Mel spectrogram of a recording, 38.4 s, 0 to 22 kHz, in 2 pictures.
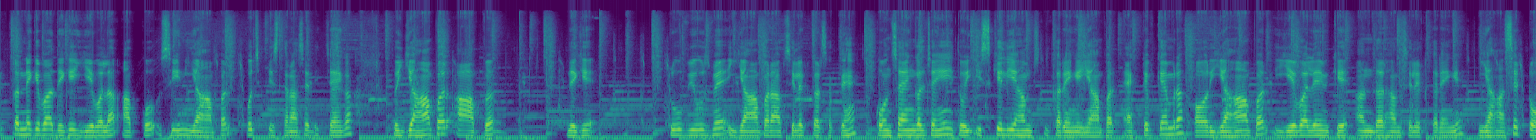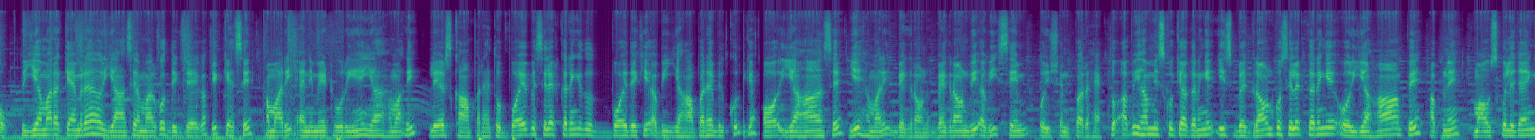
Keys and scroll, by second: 10.8 super+-, 22.4 super+=, 33.0 super+-.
